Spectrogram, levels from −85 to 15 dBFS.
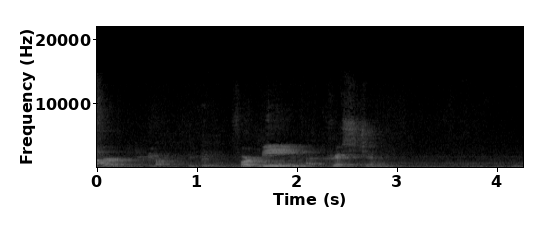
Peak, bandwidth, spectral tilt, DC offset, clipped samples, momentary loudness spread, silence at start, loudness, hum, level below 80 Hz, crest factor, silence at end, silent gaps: -26 dBFS; 15.5 kHz; -4 dB/octave; under 0.1%; under 0.1%; 21 LU; 0 s; -46 LUFS; none; -80 dBFS; 20 dB; 0 s; none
